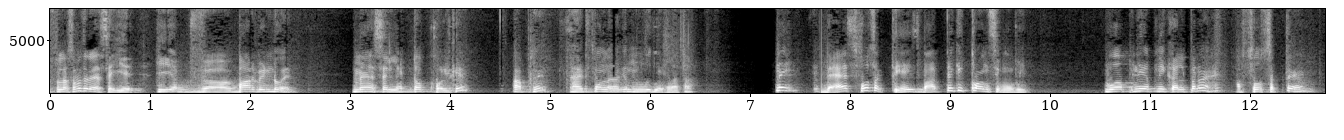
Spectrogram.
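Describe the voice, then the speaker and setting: A young man, telling a comic story in an animated way and keeping checking that the audience follows. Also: high voice. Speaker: stand-up comedian. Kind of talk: storytelling comedy.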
